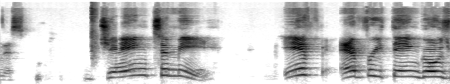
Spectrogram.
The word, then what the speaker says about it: Dieng: It's Osman Dieng out of New Zealand. Okay, it's Jang. Like, well, I think yes, you're right, Jang. Yeah, Jang. I'm glad you corrected me on this. Jang, to me, if everything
